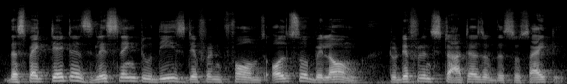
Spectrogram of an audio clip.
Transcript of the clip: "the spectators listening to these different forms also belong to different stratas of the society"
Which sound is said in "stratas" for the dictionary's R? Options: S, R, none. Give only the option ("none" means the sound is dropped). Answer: none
